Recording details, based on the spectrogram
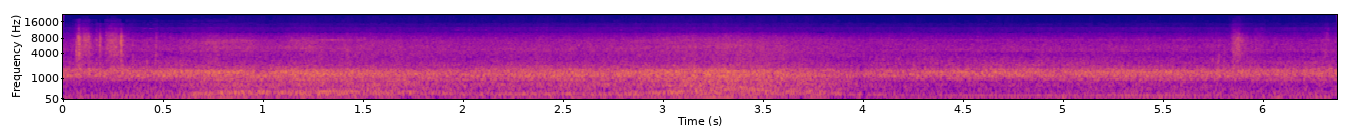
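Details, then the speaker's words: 2004 Duramax diesel reassembled after another shop tore it apart, running with water-in-fuel light on from ripped filter wires: even, steady idle, smooth low rumble, no ticking or knocking; normal idle. "all right sounds really good"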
